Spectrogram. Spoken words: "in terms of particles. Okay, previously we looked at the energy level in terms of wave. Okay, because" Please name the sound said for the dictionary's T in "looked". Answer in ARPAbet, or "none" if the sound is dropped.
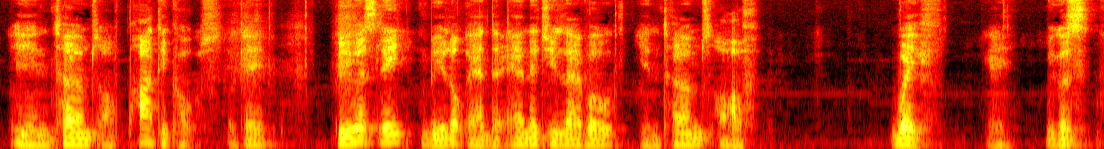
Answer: none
